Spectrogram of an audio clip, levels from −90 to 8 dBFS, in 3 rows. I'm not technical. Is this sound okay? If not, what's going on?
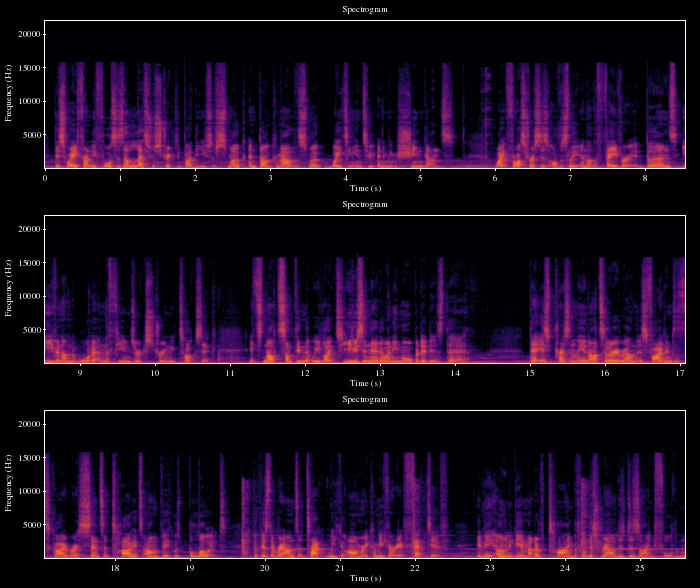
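Yes, nothing sounds wrong here.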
